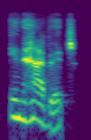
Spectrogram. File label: "inhabit", Indian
